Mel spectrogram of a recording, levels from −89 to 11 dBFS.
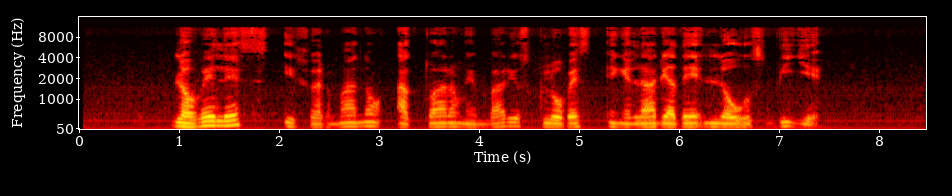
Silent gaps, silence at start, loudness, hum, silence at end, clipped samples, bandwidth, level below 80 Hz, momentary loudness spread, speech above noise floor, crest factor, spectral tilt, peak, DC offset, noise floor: none; 0.95 s; -26 LUFS; none; 1.1 s; under 0.1%; 11.5 kHz; -54 dBFS; 14 LU; 33 dB; 22 dB; -6 dB/octave; -6 dBFS; under 0.1%; -58 dBFS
